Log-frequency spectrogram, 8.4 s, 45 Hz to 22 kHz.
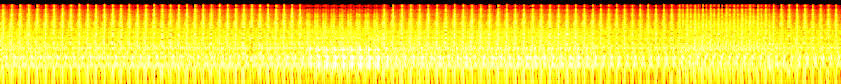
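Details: Old twin-cylinder diesel vibratory roller that broke down about 20 years ago, first run after years: uneven, lumpy chuffing about four beats a second, lopsided rhythm, one cylinder not firing properly; owner suspects debris in the injector.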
